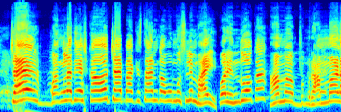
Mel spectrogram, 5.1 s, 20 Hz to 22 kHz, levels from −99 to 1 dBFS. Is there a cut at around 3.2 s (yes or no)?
yes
